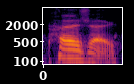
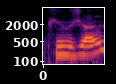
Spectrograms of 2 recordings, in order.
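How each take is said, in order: First: It is said with a British pronunciation. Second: It is said with an American pronunciation. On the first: "what we would call in Britain" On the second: "it's pronounced in America"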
